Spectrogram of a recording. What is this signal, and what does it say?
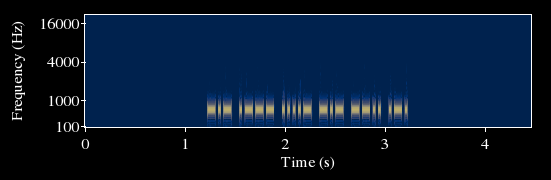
Morse code, heard as a keyed tone, about 46 wpm, 700 Hz. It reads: KJ4KZR
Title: USA Call Signs - 6 Characters - 6x Character Spacing - 45wpm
